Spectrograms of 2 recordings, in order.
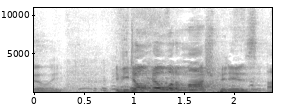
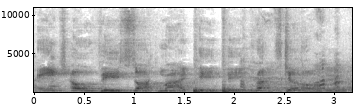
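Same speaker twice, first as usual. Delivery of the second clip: mock hype; 7 semitones higher, slower than usual. Yelling at carpool lane.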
